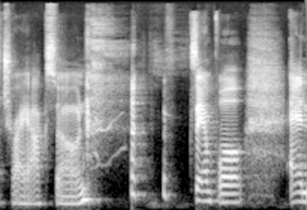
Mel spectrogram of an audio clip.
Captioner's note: laughing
